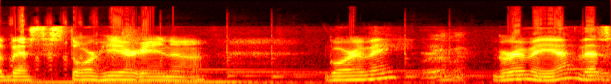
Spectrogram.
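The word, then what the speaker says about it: Göreme: Goremay. Yeah, that's how you pronounce it.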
